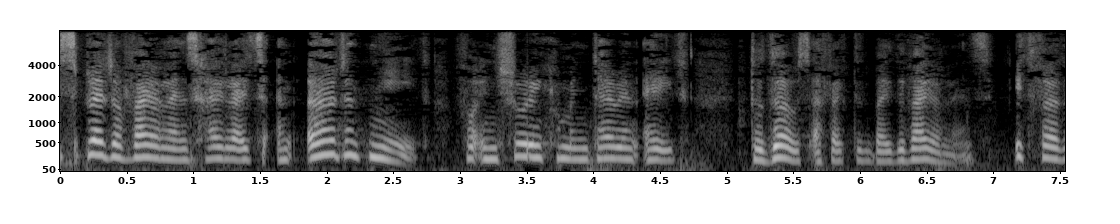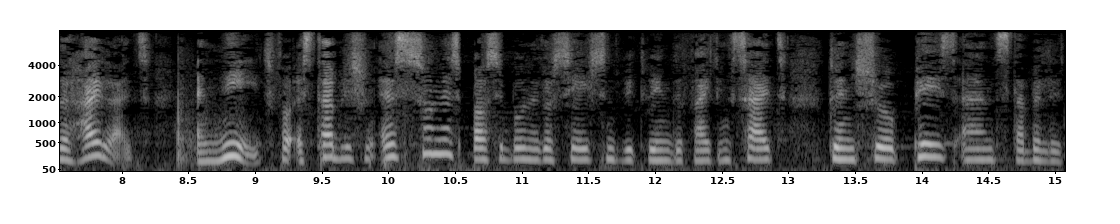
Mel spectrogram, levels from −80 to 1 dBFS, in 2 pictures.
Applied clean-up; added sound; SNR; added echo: none; none; none; none.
